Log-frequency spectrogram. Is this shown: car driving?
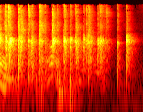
no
